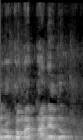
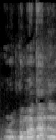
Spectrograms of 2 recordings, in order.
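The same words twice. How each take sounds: First: Louder and higher, रोको मत together, break before आने दो; comma after मत. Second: Louder, break after रोको, then मत आने दो together; comma after रोको. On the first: Politician demonstrating a moved comma, break after मत. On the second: Politician demonstrating a moved comma, break after रोको. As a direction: say "रोको, मत आने दो" as a firm order. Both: Shown as a demonstration. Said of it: "comma यहाँ से वहाँ लगा दो".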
